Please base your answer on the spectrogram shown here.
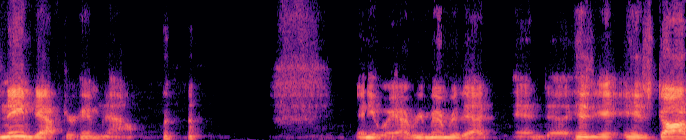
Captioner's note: laughter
